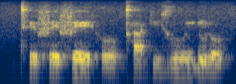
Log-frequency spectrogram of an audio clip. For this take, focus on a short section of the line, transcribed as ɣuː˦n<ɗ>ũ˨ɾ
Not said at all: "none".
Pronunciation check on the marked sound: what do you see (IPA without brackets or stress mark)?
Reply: ɗ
